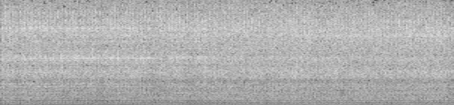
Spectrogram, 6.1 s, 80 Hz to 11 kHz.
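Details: Craftsman Eager 1 mower, Tecumseh 92 cc engine, after surging repair using Mechanic in a Bottle fuel additive: bright steady buzz holding constant speed, no hunting or surging; engine runs evenly and healthy, repair judged successful.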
